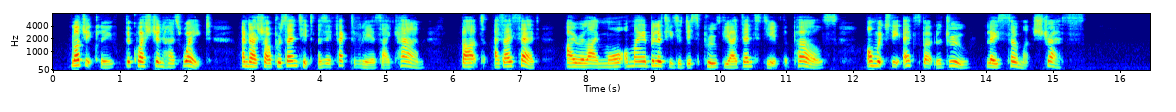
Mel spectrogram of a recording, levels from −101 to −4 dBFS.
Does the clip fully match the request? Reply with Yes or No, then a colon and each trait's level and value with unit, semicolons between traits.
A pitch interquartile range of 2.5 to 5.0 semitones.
No: wide, 5.4 semitones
